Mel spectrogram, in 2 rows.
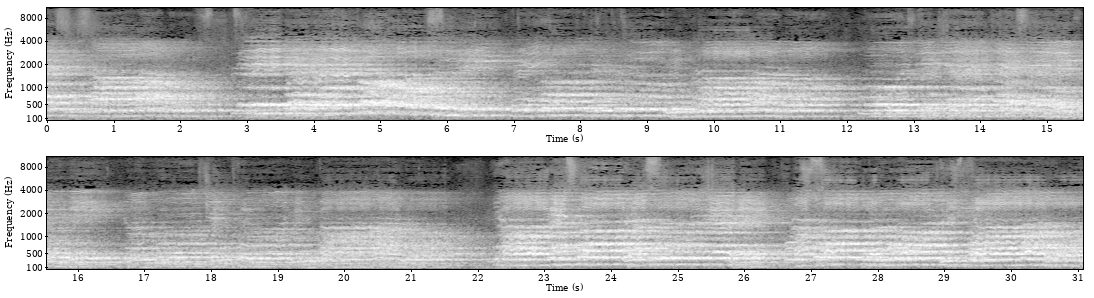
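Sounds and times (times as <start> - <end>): mixed choir singing: 0.0 - 31.0.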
